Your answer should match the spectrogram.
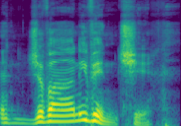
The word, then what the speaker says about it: Giovanni Vinci: Giovanni Vinci.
